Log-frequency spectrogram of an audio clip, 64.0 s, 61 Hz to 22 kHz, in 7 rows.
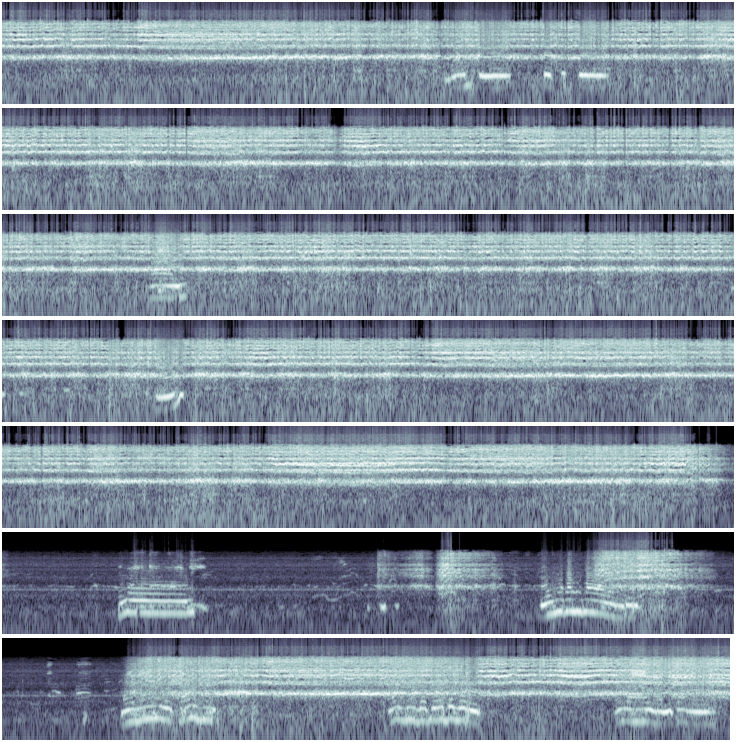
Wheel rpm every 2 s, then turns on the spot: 230, 220, 230, 230, 230, 230, 220, 230, 230, 230, 230, 230, 230, 230, 230, 230, 230, 220, 230, 230, 220, 220, 160, 0, 0, 10, 60, 20, 120, 220, 230, 220.
none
